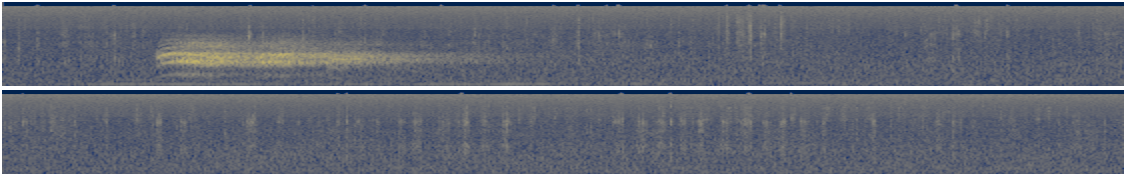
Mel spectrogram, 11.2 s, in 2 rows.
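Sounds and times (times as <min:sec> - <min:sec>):
bird croaking: 0:00.8 - 0:02.5.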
